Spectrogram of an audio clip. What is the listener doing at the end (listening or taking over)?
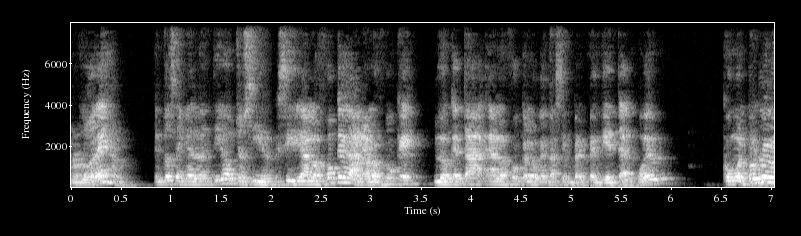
listening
